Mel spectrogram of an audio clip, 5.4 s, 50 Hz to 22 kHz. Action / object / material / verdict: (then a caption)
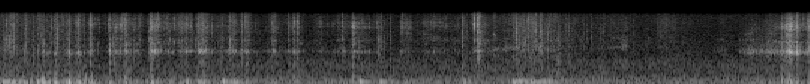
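scrape / solid bar of soap cut with a metal blade / soap / none. A metal blade carves shavings from a solid rectangular blue bar of soap, giving a run of crisp, crackling scrapes. Each stroke pairs a low rasp with a bright edge that lingers around 1.7 kHz. The scraping is busiest at the start, quiets to a soft hiss in the middle, and sharpens again at the end.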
